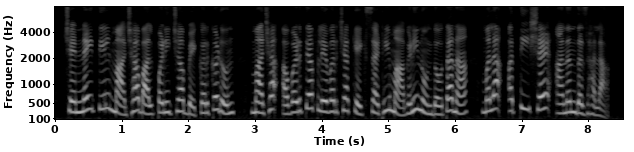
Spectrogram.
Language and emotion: Marathi, happy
